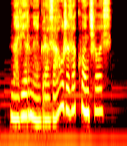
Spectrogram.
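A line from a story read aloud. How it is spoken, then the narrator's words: Whispered. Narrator (Russian): шепнула я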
